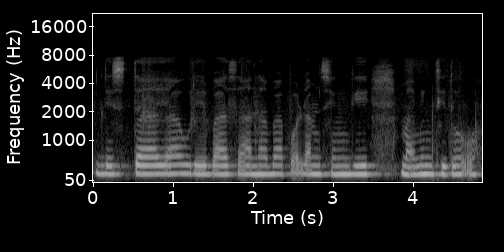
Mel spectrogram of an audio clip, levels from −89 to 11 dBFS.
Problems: none marked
